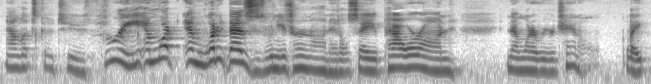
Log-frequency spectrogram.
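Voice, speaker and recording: Off camera in her carpeted living room, a woman who reviews gadgets demonstrates one hands-on, talking loosely and informally as she wanders from point to point. She speaks at a normal speed in a mid-range voice, captured by a handheld camera or phone.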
